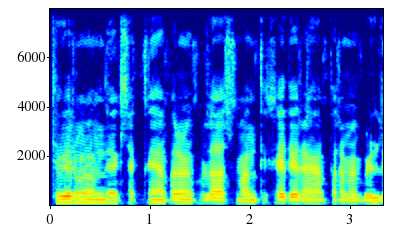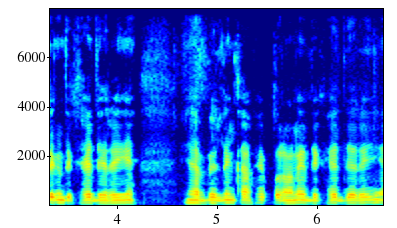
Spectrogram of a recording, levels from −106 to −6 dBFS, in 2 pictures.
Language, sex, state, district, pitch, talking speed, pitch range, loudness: Hindi, male, Uttar Pradesh, Hamirpur, 115 Hz, 270 wpm, 110-115 Hz, -38 LUFS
